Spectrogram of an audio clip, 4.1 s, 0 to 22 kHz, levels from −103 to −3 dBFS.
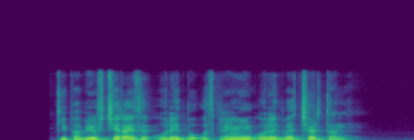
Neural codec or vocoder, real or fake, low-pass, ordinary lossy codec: codec, 24 kHz, 3.1 kbps, DualCodec; fake; 10.8 kHz; none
